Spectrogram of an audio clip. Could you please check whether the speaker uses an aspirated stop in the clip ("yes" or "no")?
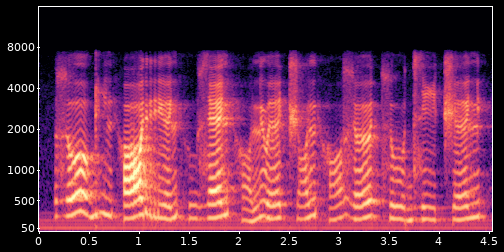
no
